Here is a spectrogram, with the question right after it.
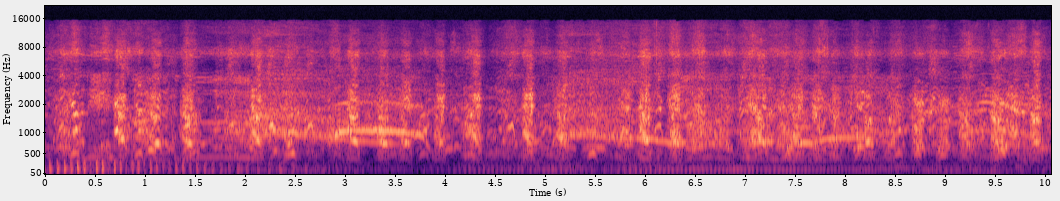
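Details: Pack of boar-hunting dogs at Kayu Ampek, Tanah Datar: continuous overlapping barks and high yips, a low motor-like drone at the start and again midway, and human voices in the background.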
